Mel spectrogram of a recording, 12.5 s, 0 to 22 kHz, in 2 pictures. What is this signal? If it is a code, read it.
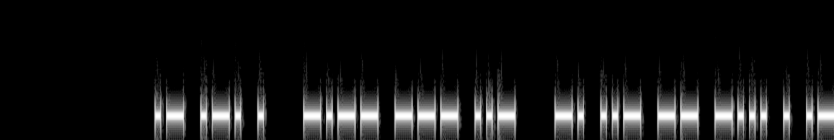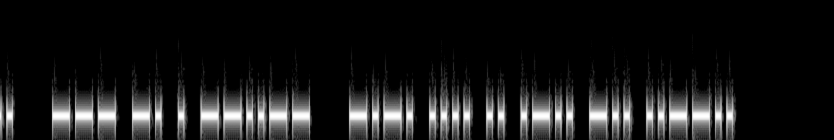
Morse code, heard as a keyed tone, about 28 wpm, 700 Hz. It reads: ARE YOU NUMBER ONE, CHILD?
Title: Sentences from Top 1000 Words - Review Part 1 - 28wpm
